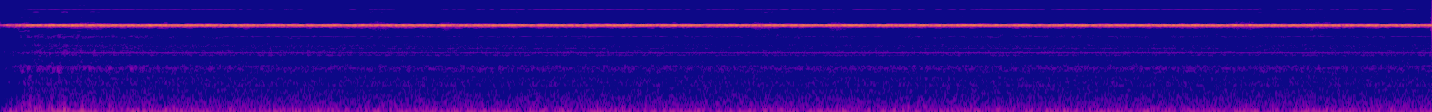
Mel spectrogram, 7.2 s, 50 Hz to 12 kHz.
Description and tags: STRINGY-4791-2mx2PR F#7 SW
37 Samples Multisampled in minor 3rds, C-1 to C8, keyboard mapping in sample file, made with multiple Reason Subtractor and Thor soft synths, multiple takes layered, eq'd and mixed in Logic, looped in Keymap Pro 5 using Penrose algorithm. More complex and organic than cheesy 2 VCO synth strings.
